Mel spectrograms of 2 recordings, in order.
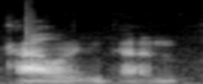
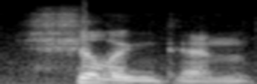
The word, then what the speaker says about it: Kylington: kylington kylington thank you no it's actually not kylington well you know how you say that name how do you say it Chris because I I know you and her it's Oliver Shillington Shillington okay thank you well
